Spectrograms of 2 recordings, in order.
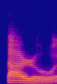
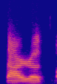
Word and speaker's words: tarot: Yeah, it's tarot. It's silent T. Yeah. – Okay. – Learn something new every day. – It's okay. I used to read it as tarot also, like even like before I enrolled myself in the course, and then I found out that, oh, it's tarot.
